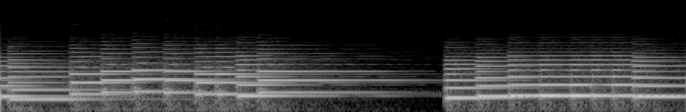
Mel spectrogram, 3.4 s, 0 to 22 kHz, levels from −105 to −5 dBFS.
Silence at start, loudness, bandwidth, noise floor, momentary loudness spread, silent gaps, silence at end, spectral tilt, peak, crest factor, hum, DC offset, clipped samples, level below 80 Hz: 0 s; -35 LUFS; 5.6 kHz; -55 dBFS; 10 LU; none; 0 s; -5.5 dB/octave; -22 dBFS; 12 dB; none; under 0.1%; under 0.1%; -72 dBFS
